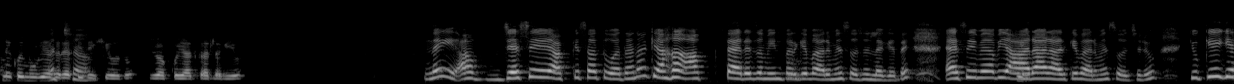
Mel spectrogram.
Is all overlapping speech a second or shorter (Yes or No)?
Yes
